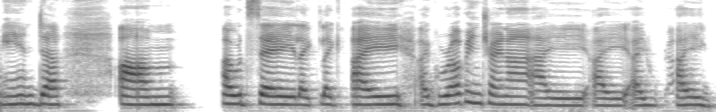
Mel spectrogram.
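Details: Person who stutters, speaking on a panel about stuttering therapy; audible word and part-word repetitions; stuttering.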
